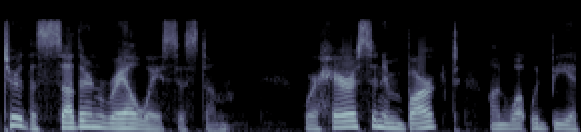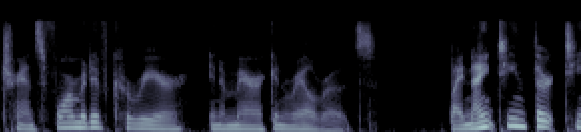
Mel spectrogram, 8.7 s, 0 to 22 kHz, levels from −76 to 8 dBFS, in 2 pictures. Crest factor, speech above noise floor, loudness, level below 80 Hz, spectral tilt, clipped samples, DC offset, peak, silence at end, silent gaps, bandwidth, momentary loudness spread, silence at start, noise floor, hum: 16 dB; 28 dB; -25 LUFS; -54 dBFS; -5 dB/octave; under 0.1%; under 0.1%; -8 dBFS; 0 s; none; 11.5 kHz; 15 LU; 0 s; -53 dBFS; none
